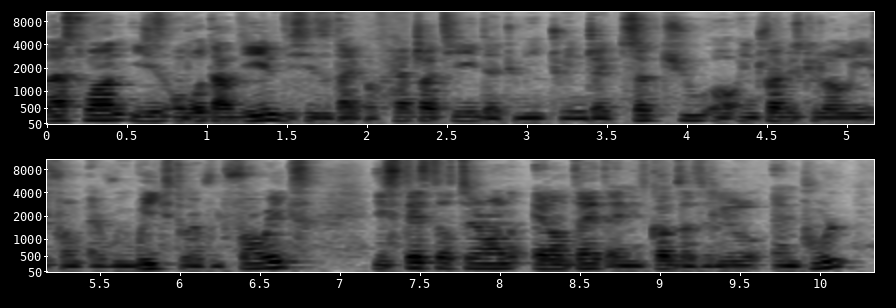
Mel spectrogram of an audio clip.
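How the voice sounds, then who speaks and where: Talking very fast with hardly any pauses, a man with a strong French accent speaks at a medium pitch over noticeable background noise. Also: ordinary pitch variation. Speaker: video creator. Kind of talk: informational tutorial. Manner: some hesitations.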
